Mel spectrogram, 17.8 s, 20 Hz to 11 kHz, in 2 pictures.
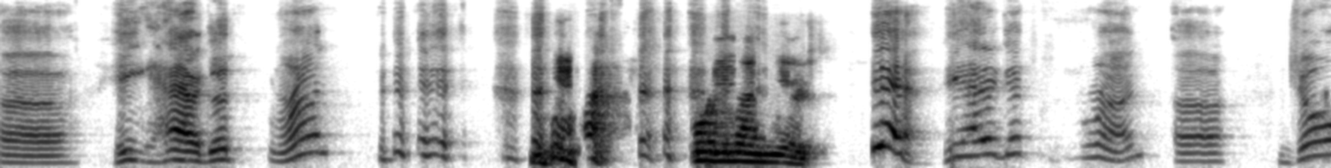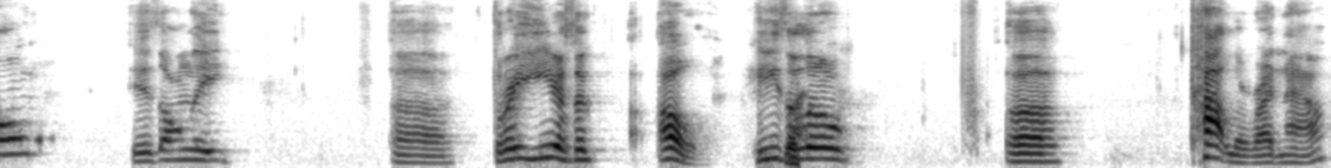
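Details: Aphasia after ischemic stroke in a 52-year-old male Army veteran, about 3 years post-stroke, still working on his speech; real patient.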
